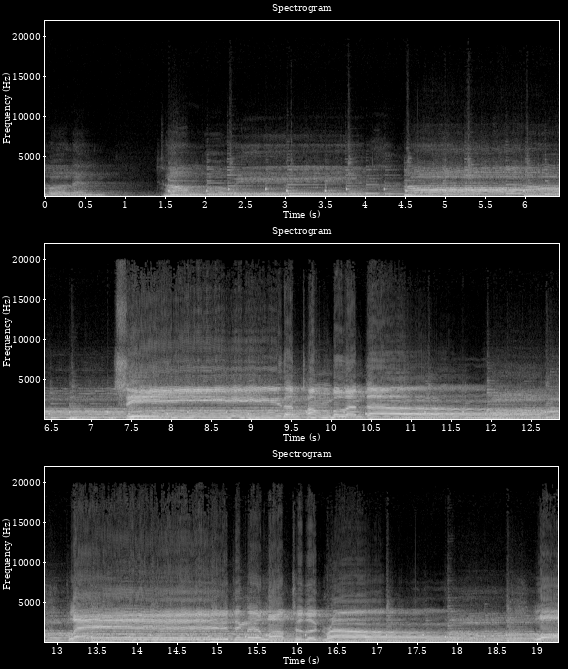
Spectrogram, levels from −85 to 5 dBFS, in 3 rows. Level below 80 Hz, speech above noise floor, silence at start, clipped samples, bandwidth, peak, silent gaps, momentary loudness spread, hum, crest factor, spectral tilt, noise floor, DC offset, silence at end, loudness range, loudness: -32 dBFS; 31 dB; 0 s; under 0.1%; over 20 kHz; 0 dBFS; none; 11 LU; none; 18 dB; -4.5 dB/octave; -46 dBFS; under 0.1%; 0 s; 10 LU; -17 LUFS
